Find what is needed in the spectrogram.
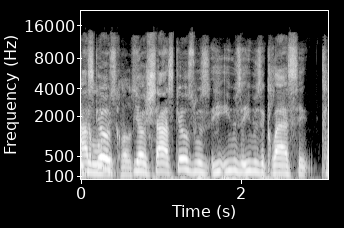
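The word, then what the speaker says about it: Chyskillz: Shy skills. Because I've only ever read it, and I'm like, I'm saying this wrong. how do you spell it? CHY Skills. SKILLZ. Shy skills. Kai skills.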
